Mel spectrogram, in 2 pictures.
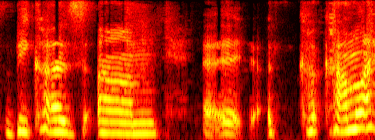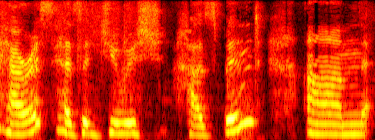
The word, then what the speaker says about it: Kamala: one source said that it was chosen because it told them how to pronounce Kamala, and it's a good reminder of how to pronounce her name.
